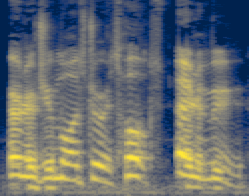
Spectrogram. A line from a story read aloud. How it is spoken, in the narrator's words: Hulk growled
